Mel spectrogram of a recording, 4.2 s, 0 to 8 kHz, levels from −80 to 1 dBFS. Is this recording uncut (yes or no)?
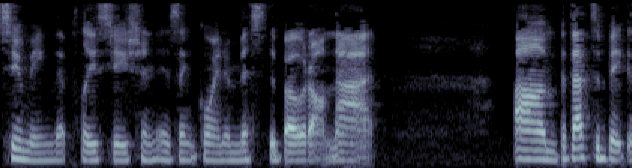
yes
